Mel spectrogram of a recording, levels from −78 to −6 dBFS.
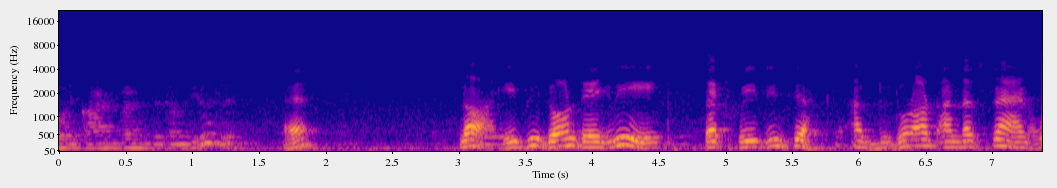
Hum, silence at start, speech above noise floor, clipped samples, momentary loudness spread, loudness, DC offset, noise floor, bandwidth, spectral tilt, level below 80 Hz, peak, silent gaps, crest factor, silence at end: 60 Hz at -55 dBFS; 0 s; 24 dB; under 0.1%; 13 LU; -30 LUFS; under 0.1%; -52 dBFS; 16.5 kHz; -9 dB/octave; -62 dBFS; -12 dBFS; none; 18 dB; 0 s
